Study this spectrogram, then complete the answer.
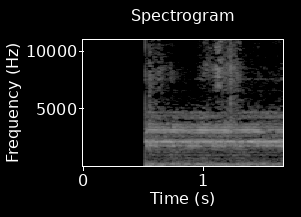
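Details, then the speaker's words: Samsung Digital Inverter AC (AR10NVPXAWKN) fan motor RD-310-25-BA, installed 5 years ago: steady high squeal over the fan's low hum, 45-70 dB, from a failed fan motor bearing needing replacement before it damages the motor. "as you can see my air conditioner unit is very noisy and squealing this was installed 5 years ago and now the bearing had failed and needs to be replaced to avoid damaging the motor eventually"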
